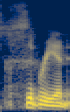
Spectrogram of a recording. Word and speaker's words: Cibrian: Who's Eddie Sabir? I don't know how to say his last name. Sabaro. Cibrian.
